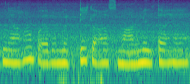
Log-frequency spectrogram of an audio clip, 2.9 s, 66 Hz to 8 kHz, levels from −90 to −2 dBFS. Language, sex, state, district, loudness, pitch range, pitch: Hindi, female, Punjab, Fazilka, -14 LUFS, 225-235 Hz, 225 Hz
